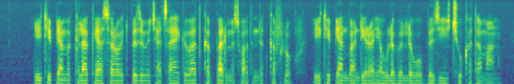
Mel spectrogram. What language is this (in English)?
Amharic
